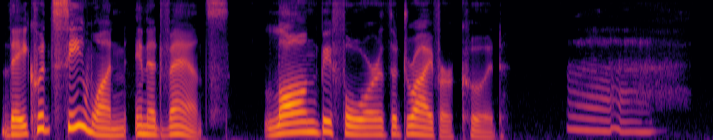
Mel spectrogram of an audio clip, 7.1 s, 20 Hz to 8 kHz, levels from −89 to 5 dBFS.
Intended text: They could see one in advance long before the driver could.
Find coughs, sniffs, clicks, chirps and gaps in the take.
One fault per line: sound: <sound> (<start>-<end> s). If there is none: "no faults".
sound: sigh (5.7-6.9 s)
